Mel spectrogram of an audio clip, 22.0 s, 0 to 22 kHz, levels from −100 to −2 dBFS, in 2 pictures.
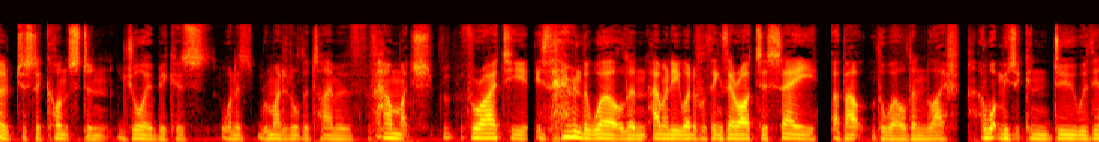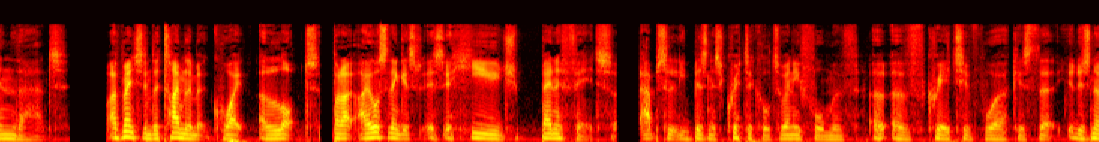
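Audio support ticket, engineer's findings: No faults found in the speech signal on listening; nothing identified for any component to account for.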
